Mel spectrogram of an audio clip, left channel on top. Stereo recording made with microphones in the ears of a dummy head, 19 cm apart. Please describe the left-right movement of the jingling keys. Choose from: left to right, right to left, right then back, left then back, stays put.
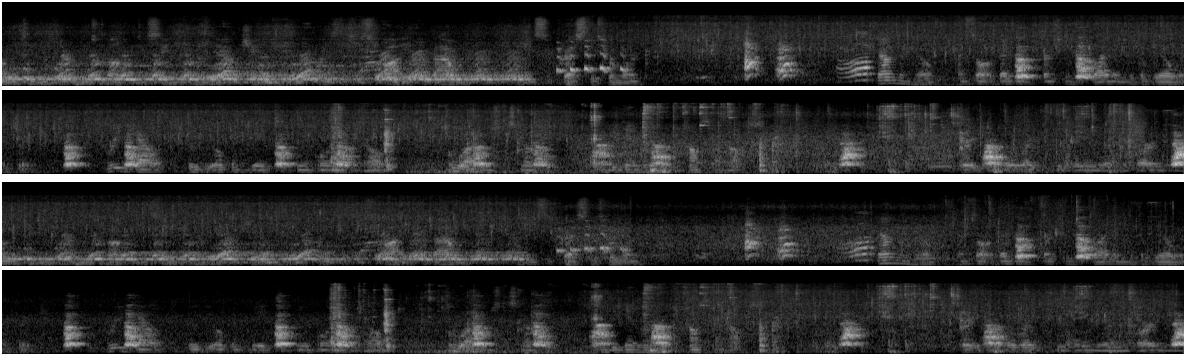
left then back.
